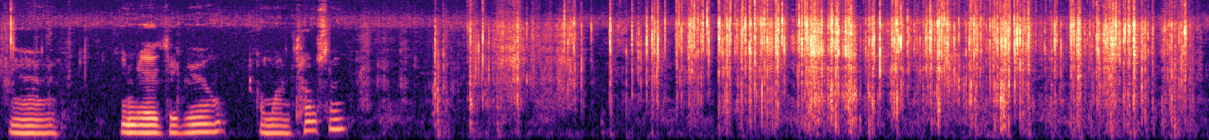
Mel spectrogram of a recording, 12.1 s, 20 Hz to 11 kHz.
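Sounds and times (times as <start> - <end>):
foil wrapper crinkling and tearing: 4.4 - 12.0.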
